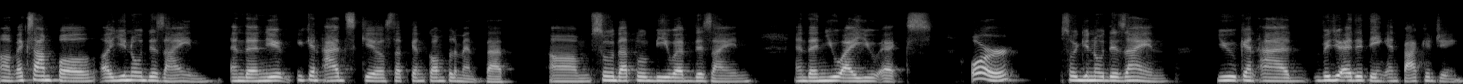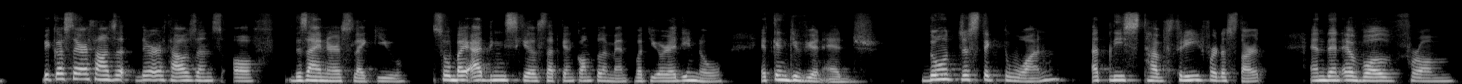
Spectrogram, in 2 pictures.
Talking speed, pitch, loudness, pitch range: 170 wpm, 170 Hz, -20 LUFS, 155-190 Hz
